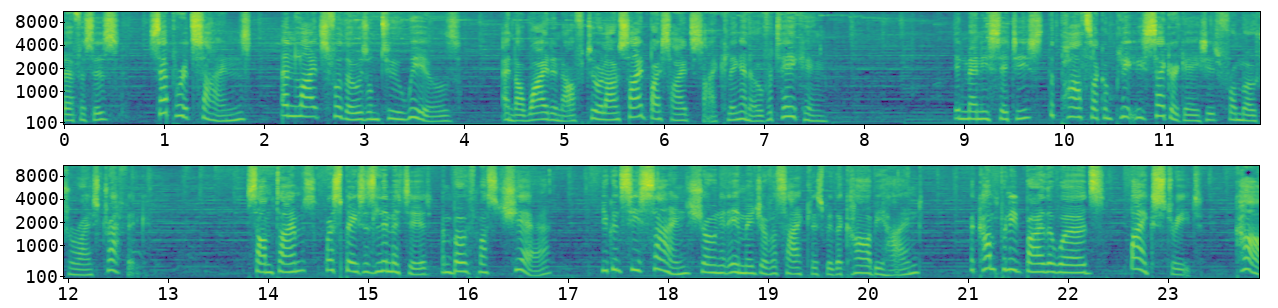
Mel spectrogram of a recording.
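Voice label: Dutch, Accented English; voice demos; GoLocalise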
